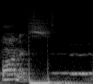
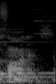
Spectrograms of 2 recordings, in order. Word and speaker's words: Faunus: and he's talking about faunus. Now, have you guys heard that term before? No. I know It rhymes with jaundice.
